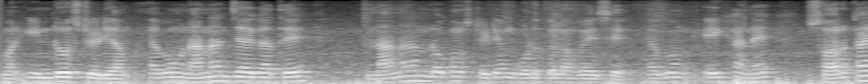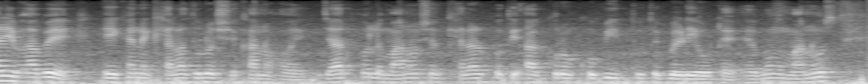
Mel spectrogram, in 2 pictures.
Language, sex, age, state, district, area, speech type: Bengali, male, 30-45, West Bengal, Purulia, urban, spontaneous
